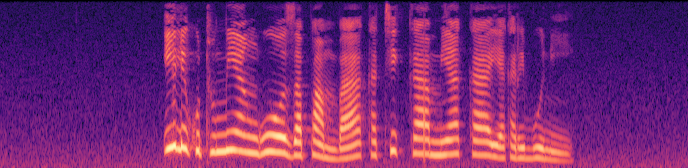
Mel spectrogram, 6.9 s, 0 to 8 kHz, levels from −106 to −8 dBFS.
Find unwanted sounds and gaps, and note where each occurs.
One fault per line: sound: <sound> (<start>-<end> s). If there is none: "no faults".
no faults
